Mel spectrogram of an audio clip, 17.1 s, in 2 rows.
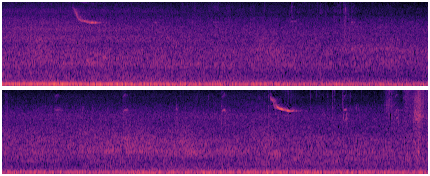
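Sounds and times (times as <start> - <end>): footsteps rustling through grass: 14.5 - 17.0.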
